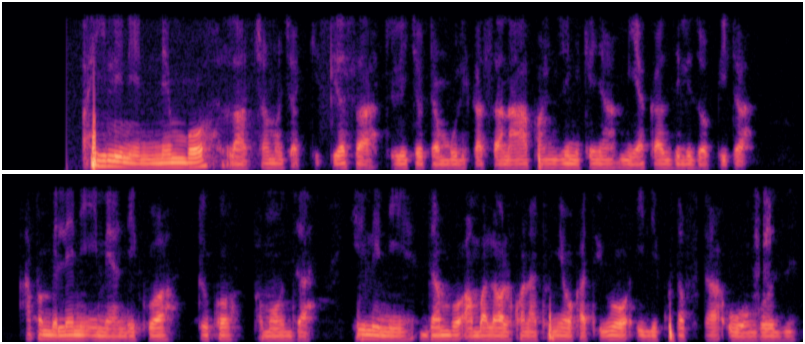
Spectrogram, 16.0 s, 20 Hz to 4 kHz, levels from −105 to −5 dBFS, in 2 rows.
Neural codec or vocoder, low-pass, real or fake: none; 3.6 kHz; real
